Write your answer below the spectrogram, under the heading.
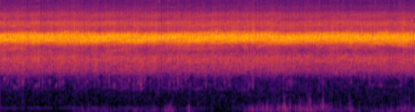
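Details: A dense chorus of chorus frogs in a frog pond, a few wood frogs among them, their high trilling calls merging into one steady shimmering drone.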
